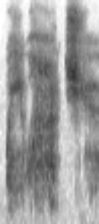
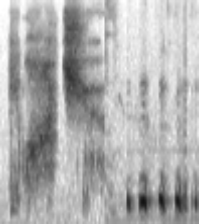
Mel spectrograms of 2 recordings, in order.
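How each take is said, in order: First: A breathy ghostly whisper; creepy whisper. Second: Very slow whisper, higher, stretched out; drawn-out creepy whisper. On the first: Voice in the dark hallway taunting the boy, whispered. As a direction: whisper it like something hiding in the dark. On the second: Hidden voice luring the scared kid, slow whisper. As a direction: drag the words out in a ghostly whisper. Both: Retold or imitated. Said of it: "The next thing I hear".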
